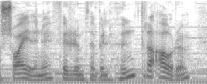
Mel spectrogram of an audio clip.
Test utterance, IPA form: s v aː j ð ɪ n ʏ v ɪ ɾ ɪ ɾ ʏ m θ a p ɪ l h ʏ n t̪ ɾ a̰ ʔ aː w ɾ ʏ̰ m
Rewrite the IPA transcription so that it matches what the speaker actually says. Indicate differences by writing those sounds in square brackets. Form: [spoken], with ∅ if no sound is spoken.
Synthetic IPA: s v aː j ð ɪ n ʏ [f] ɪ ɾ ɪ ɾ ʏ m θ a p ɪ l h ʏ n t̪ ɾ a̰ ʔ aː w ɾ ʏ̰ m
